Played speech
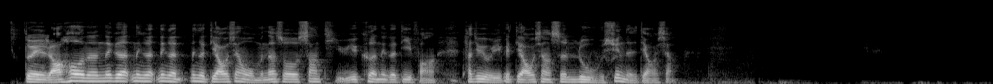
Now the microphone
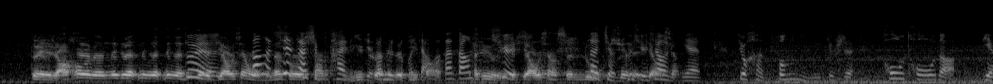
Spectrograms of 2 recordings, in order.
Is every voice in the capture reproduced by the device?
No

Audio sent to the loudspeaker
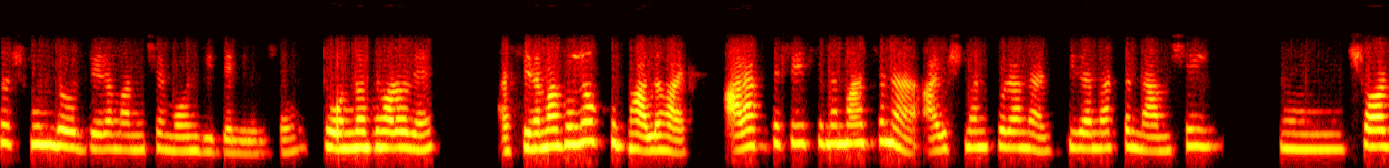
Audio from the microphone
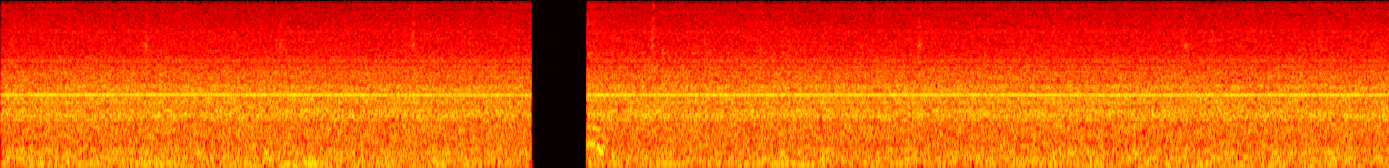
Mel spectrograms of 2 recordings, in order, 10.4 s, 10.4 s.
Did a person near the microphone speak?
No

